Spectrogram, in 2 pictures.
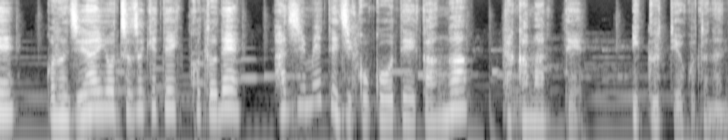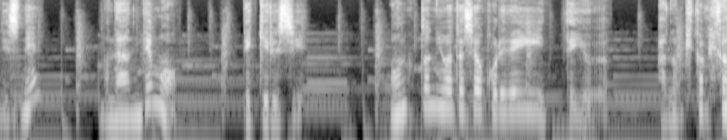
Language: Japanese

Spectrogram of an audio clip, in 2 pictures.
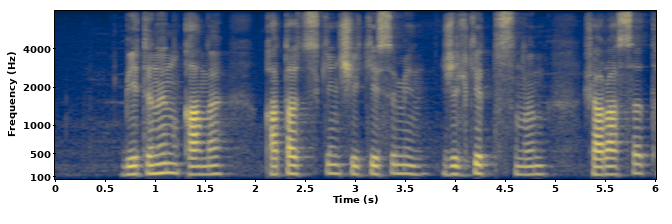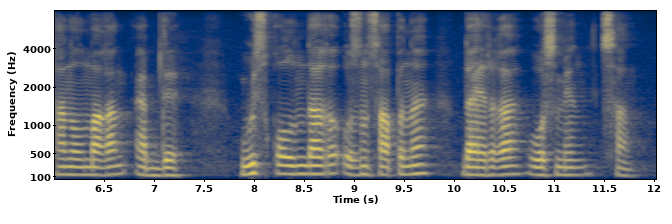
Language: Kazakh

